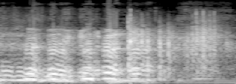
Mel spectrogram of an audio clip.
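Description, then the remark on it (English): Dice clatter and tumble across a table during a tabletop role-playing game in a quick burst of rattling clicks, with voices murmuring underneath. “Throw so, with the dice away. So we're rolling on the perils of the war.”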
